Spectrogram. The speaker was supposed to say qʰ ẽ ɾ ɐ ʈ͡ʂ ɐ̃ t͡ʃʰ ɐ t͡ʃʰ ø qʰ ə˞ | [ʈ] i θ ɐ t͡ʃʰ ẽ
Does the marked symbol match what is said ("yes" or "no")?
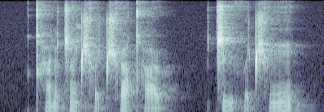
no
